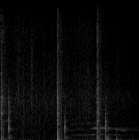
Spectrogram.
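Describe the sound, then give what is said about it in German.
A reed thatcher on a ladder uses a wooden knocking board to clear moss from a reed-thatched roof in the Altmark: a handful of irregular, dull thuds with a dry scraping edge, with a faint whistling tone in the background. “Gerade steigt ein Reddachdecker auf einer Leiter nach oben und entfernt mit einem Klopfbrett das Moos.”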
